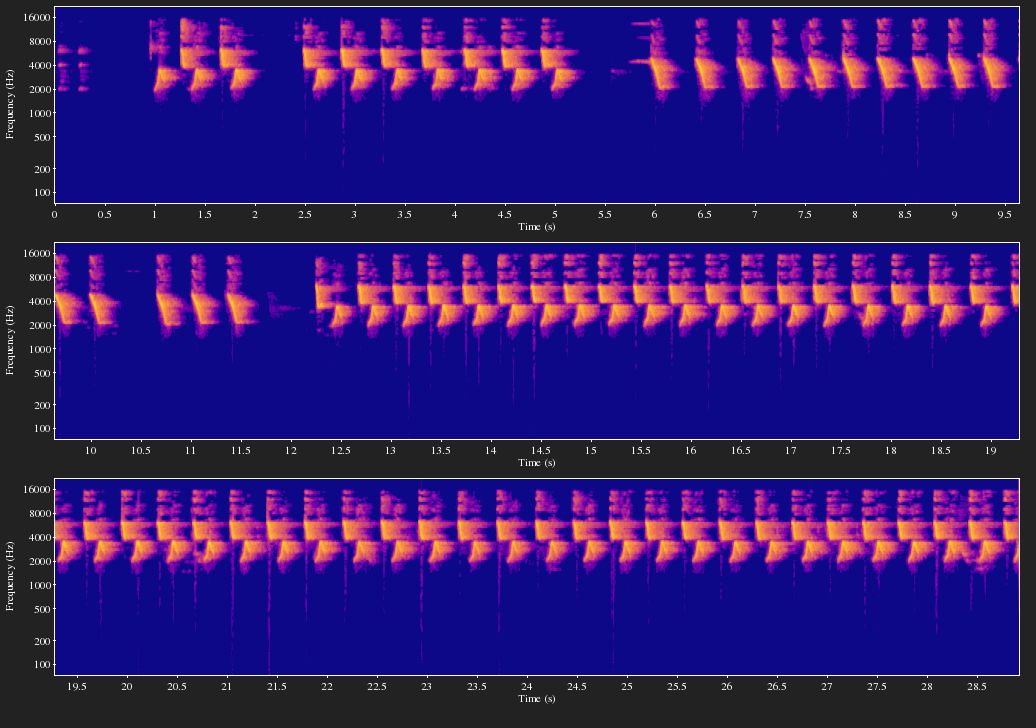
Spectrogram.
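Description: Common tailorbird (prenjak lumut) calling loud and shrill: one short note repeated about three or four times a second. The notes come in runs broken by brief pauses at first, then run on without a break from about twelve seconds in.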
